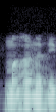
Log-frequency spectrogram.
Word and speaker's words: Mhow: तो MH महू ऐसे लिखते ना, महू MHOW स्पेलिंग है महू की, ध्यान रखना।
